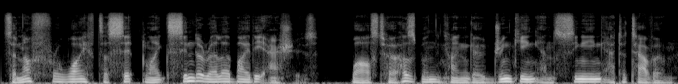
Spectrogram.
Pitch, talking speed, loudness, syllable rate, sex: 105 Hz, 205 wpm, -19 LUFS, 5.0 syllables/s, male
